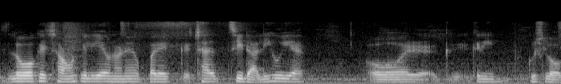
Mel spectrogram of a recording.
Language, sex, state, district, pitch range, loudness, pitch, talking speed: Hindi, male, Delhi, New Delhi, 125-140 Hz, -19 LUFS, 130 Hz, 190 wpm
